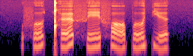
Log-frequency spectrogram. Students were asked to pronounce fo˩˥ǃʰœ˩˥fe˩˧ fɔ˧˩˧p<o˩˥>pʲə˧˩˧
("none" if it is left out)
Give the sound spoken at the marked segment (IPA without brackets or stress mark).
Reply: o˩˥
